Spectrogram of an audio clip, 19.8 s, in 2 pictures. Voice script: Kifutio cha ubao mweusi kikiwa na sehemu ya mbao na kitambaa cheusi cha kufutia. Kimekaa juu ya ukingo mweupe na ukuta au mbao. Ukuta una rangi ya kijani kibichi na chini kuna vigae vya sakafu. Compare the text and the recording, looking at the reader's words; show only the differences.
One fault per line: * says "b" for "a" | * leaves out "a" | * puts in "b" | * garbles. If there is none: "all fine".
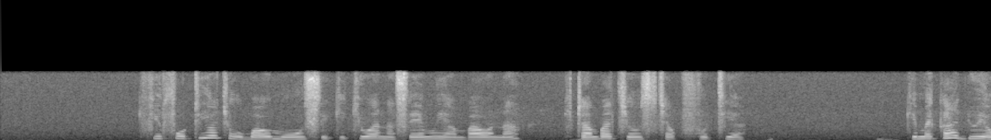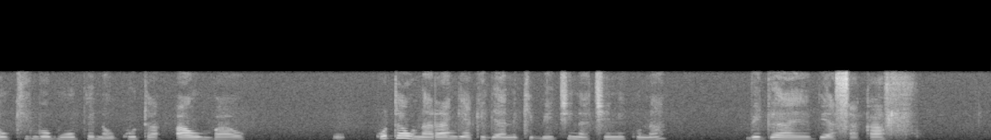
all fine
